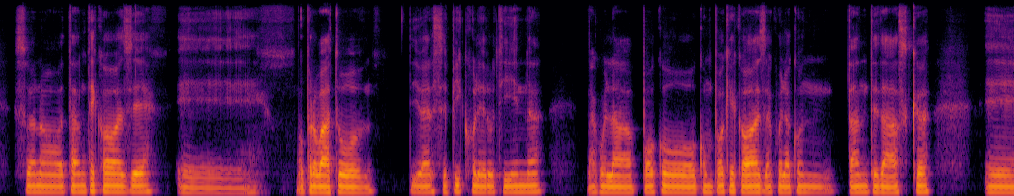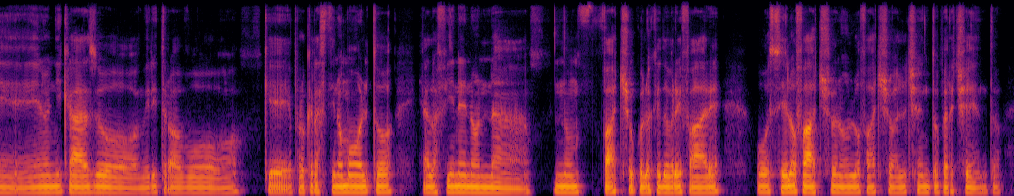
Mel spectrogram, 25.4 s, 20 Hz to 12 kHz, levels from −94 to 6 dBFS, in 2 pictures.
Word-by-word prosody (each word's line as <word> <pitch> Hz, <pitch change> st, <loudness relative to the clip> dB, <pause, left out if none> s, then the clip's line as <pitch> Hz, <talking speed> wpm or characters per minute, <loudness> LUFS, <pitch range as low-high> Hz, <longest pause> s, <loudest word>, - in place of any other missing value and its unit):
sono 100 Hz, -1 st, -1 dB
tante 100 Hz, +1 st, 0 dB
cose, 105 Hz, 0 st, +1 dB
ehm, 85 Hz, -1 st, -9 dB, 0.5 s
ho -, -, -5 dB
provato, 95 Hz, -1 st, +4 dB
mhmm, 90 Hz, +4 st, -8 dB, 0.4 s
diverse 100 Hz, 0 st, -3 dB
piccole 105 Hz, -1 st, -2 dB
routine 100 Hz, +2 st, -2 dB, 0.5 s
da 95 Hz, +2 st, -6 dB
quella 95 Hz, -1 st, +1 dB
poco 95 Hz, -1 st, +1 dB
con 100 Hz, -1 st, -3 dB
poche 100 Hz, +1 st, 0 dB
cose 95 Hz, 0 st, +3 dB
a -, -, -3 dB
quella 95 Hz, -1 st, 0 dB
con 95 Hz, 0 st, -6 dB
tante 100 Hz, +1 st, -1 dB
task, 95 Hz, +1 st, -1 dB
ehm, 105 Hz, +1 st, +2 dB, 1.4 s
e -, -, -2 dB
in 95 Hz, -, 0 dB
ogni 95 Hz, +1 st, +1 dB
caso 95 Hz, -3 st, +1 dB
mi 85 Hz, +1 st, -4 dB
ritrovo 90 Hz, +1 st, -4 dB, 0.2 s
che -, -, 0 dB
procrastino 95 Hz, 0 st, 0 dB
molto 95 Hz, +1 st, +3 dB, 0.3 s
e 95 Hz, -, -6 dB
alla 95 Hz, 0 st, +2 dB
fine 95 Hz, 0 st, +2 dB
non 90 Hz, -1 st, +3 dB, 0.8 s
non 95 Hz, -1 st, +2 dB, 0.2 s
faccio -, -, +1 dB
quello -, -, +2 dB
che -, -, 0 dB
dovrei 95 Hz, +1 st, +4 dB
fare, 90 Hz, 0 st, +1 dB, 0.4 s
o 100 Hz, 0 st, +1 dB
se 95 Hz, -1 st, +2 dB
lo 100 Hz, 0 st, +6 dB
faccio 95 Hz, +1 st, +3 dB
non 95 Hz, 0 st, +1 dB
lo 95 Hz, +1 st, +2 dB
faccio 95 Hz, 0 st, -4 dB
al 90 Hz, +2 st, -2 dB
100%. 95 Hz, -1 st, -3 dB
95 Hz, 120 wpm, -22 LUFS, 95-100 Hz, 1.4 s, lo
